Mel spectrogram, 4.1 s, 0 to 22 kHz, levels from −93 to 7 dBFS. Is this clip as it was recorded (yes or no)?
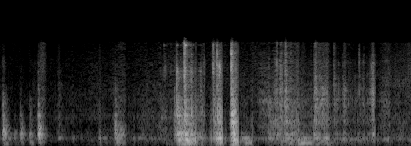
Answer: yes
